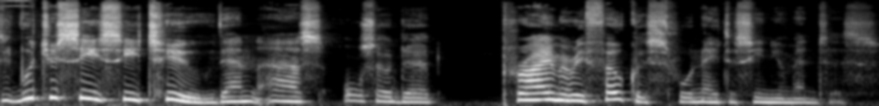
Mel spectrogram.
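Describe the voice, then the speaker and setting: Somewhat breathy and medium in pitch, a woman speaks at a fairly slow pace with very wide pitch swings, on a very clean recording with a silent background. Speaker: military officer interviewer. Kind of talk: interview.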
